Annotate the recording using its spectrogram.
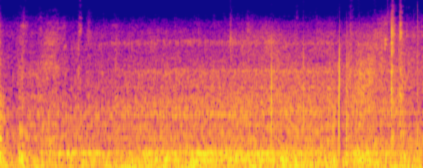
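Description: A car driving, heard from inside the cabin: a steady low rumble of engine and road noise with a faint even hum, and a few light clicks.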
